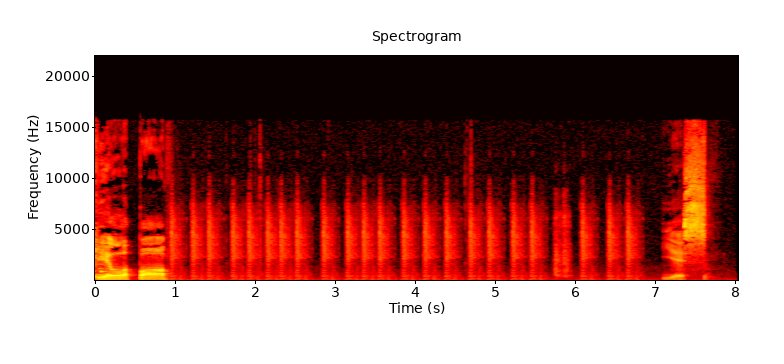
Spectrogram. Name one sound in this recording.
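A typewriter clacks in quick, even keystrokes.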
